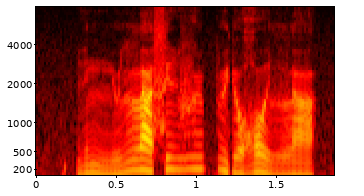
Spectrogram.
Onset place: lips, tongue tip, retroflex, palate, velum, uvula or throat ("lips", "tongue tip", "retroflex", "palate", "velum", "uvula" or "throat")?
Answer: throat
